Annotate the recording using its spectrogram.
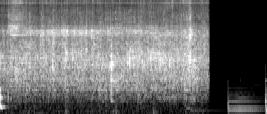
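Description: Tomato sauce sizzling steadily in a nonstick frying pan as cooked beef pieces are tipped in. A little after three seconds the sound cuts out abruptly, and a short, steady low musical note follows.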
